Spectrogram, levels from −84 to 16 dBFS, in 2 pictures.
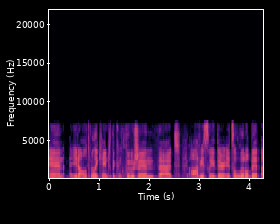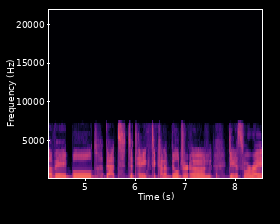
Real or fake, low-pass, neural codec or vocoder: real; 7.2 kHz; none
